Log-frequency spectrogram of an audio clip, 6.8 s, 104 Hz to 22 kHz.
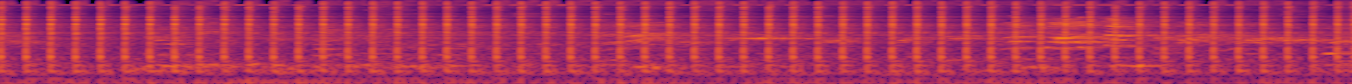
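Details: Refrigerator compressor making a steady, fast, evenly spaced loud knocking, about 160 a minute, over the compressor hum; urgent sign needing a professional technician.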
